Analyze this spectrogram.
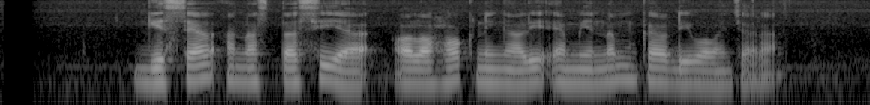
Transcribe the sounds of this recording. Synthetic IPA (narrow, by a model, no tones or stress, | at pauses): ɡisɛlanast̪asiaʔɔlɔɦɔkniŋaliʔɛminəmkɨrdiwawaɲt͡ʃa̰ɾa̰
